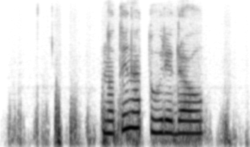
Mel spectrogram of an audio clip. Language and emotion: Russian, neutral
